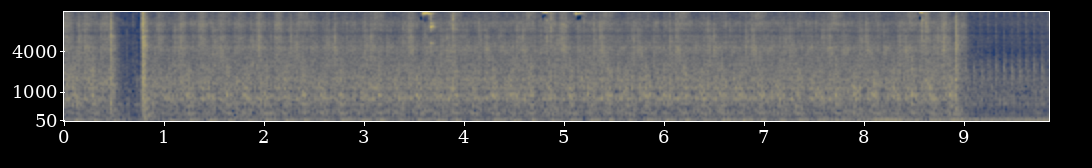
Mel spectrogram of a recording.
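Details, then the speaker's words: VW Bus neglected 30 years, engine out for servicing, key on: rough uneven buzzing chatter pulsing at about 79 a minute, taillights flickering in time; fuel pump makes most of it, but ignition and lights chatter even with pump off, cause unknown. "Whatever that sound is is wild. >> The the fuel pump is doing most of the"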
